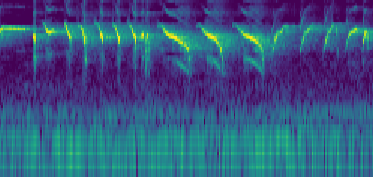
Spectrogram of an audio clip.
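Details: Energetic canary singing a long tutoring song: a rapid run of sharp downward-slurred whistled notes, roughly three or four per second, high and bright throughout.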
